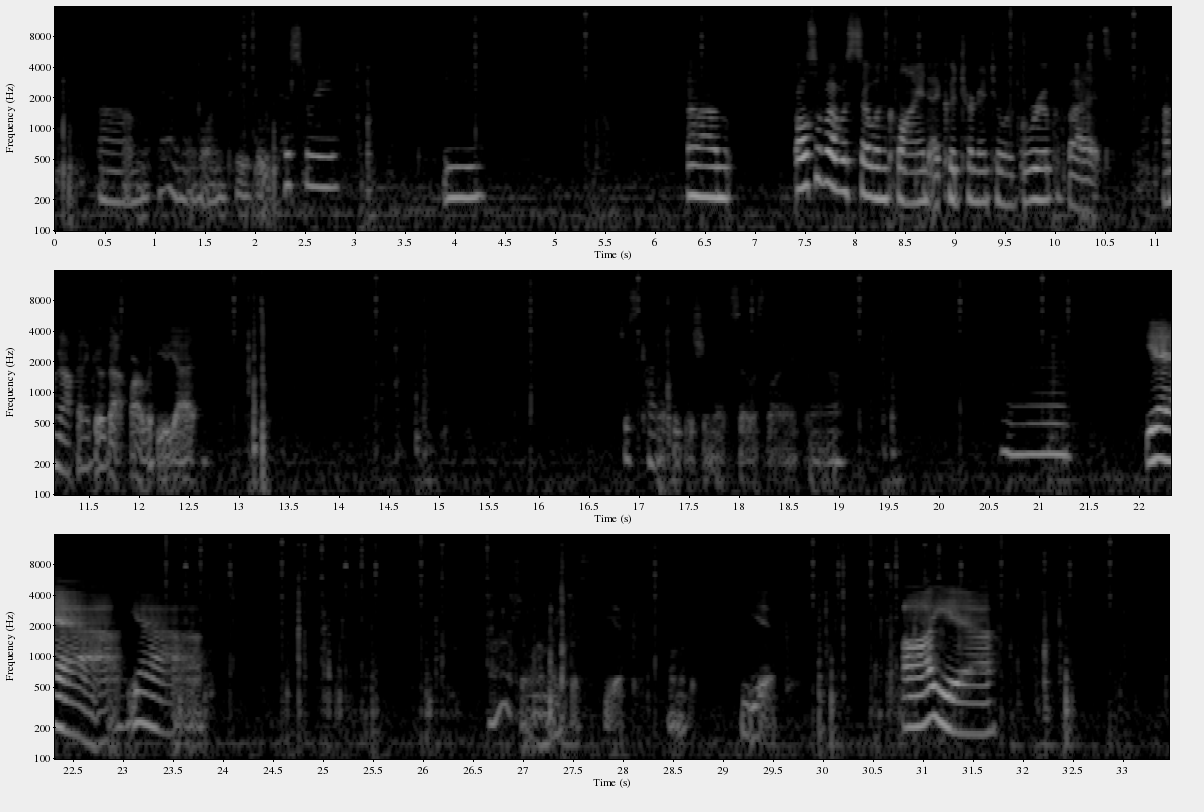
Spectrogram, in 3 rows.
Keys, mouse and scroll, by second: 0.1 click, 2.4 click, 3.0 click, 3.4 e, 5.7 click, 8.6 click, 9.9 alt+click, 10.3 w, 11.1 alt+click, 13.2 click, 14.7 alt+click, 15.1 e, 17.4 click, 17.5 w, 19.5 click, 19.8 e, 21.4 click, 23.7 alt+click, 24.1 alt+click, 25.0 alt+click, 25.0 alt+right click, 25.4 alt+middle click, 25.7 alt+click, 26.4 alt+click, 27.0 alt+middle click, 27.8 r, 28.5 alt+right click, 30.3 click, 30.8 alt+right click, 31.1 alt+right click, 31.6 alt+middle click, 32.1 alt+click, 32.5 w, 33.3 alt+click.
